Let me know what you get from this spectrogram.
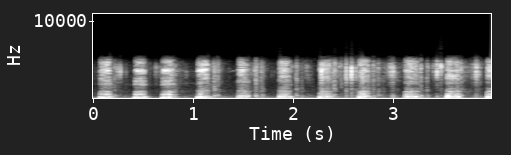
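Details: Female hedgehog huffing at a feeding station as a submissive three-legged male arrives; she makes a lot of fuss. Breathy, noisy huffs come in quick bursts about every 0.4 seconds, steady and insistent throughout.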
